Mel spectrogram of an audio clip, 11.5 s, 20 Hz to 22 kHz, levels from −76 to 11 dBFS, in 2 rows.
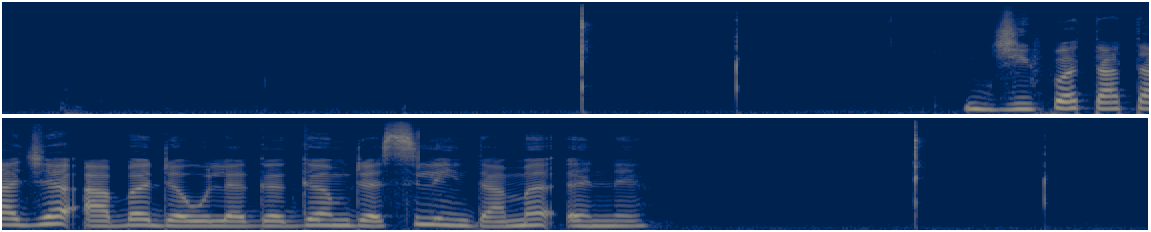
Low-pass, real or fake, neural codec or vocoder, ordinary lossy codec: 19.8 kHz; fake; vocoder, 44.1 kHz, 128 mel bands every 512 samples, BigVGAN v2; none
